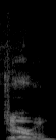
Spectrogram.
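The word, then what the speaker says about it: Darrell: I'm pretty sure it's pronounced Daryl.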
